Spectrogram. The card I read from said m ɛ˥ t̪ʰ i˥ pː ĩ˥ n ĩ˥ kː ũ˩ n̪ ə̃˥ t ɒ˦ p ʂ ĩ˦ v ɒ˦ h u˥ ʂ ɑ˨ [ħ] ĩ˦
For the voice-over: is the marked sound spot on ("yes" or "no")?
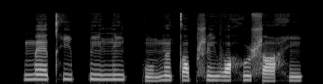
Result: no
